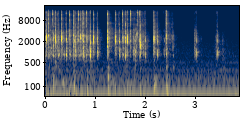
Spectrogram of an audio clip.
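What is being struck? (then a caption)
Plastic mechanical keyboard. Fingertips of both hands type continuously on a plastic mechanical keyboard with clicky blue switches and plastic keycaps. The result is a rapid, uneven run of sharp, bright clicks with almost no low end that lasts about two and a half seconds. It then thins out to two last isolated clicks.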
